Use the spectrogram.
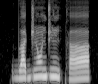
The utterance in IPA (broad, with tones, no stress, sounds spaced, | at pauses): d a˧ d͡ʒ ɔ̃˦ d͡ʒ ĩ˦˨ k a˨˦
